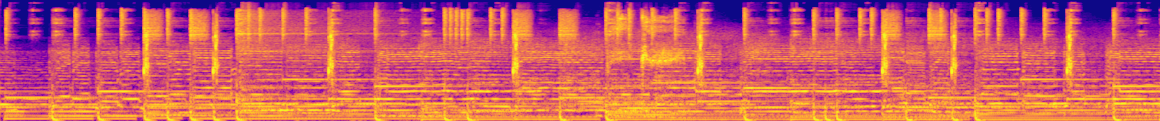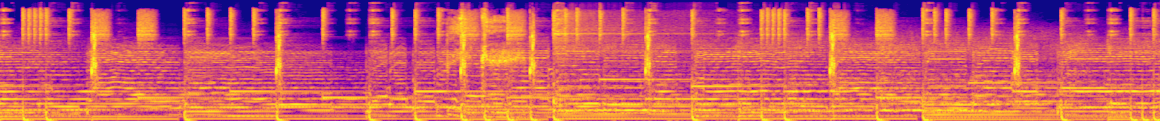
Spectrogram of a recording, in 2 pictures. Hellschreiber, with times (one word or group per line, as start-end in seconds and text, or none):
none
